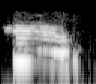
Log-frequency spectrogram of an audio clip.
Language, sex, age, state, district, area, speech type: Tamil, female, 60+, Tamil Nadu, Salem, rural, conversation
